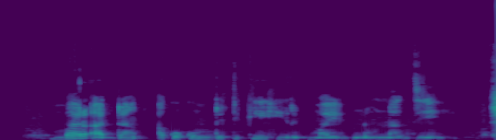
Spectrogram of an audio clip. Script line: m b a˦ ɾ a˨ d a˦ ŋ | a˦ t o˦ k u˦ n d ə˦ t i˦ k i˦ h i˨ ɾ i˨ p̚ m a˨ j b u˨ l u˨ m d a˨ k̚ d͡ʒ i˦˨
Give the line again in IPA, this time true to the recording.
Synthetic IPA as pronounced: m b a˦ ɾ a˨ d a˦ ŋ | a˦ k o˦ k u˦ m d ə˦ t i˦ k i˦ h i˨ ɾ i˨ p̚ m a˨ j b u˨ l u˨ m n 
